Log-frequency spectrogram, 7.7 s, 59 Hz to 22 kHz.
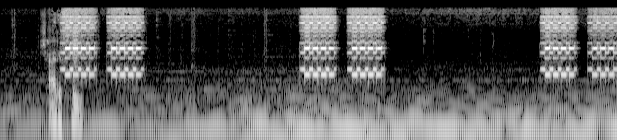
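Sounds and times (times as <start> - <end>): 
steady low hum: 0.0 - 7.7
speech: 0.5 - 1.2
reception desk telephone ringing with a bright electronic trill: 0.8 - 1.8, 3.8 - 4.8, 6.8 - 7.7.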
